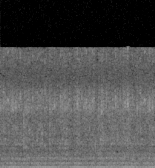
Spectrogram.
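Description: A steady, droning boat engine hum from the video game GTA IV, with a low, constant pitch, runs unbroken throughout, like a motorboat cruising at even speed.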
